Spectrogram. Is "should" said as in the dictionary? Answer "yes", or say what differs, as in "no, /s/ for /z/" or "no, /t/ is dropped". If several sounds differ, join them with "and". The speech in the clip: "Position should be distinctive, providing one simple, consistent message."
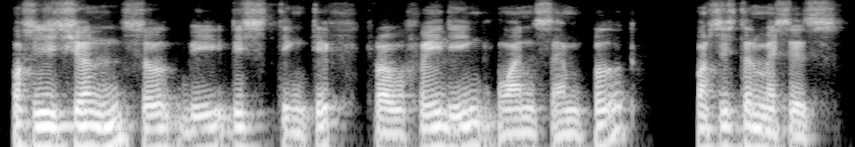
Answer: no, /s/ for /ʃ/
